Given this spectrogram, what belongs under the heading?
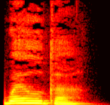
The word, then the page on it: welder: British English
